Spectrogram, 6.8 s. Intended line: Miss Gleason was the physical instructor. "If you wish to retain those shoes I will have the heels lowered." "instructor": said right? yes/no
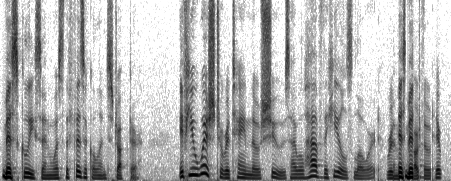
yes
